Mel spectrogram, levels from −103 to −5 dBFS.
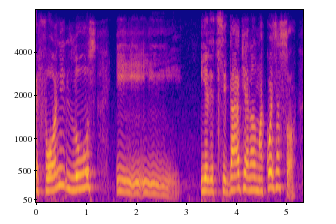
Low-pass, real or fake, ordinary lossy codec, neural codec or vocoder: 7.2 kHz; real; Opus, 24 kbps; none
